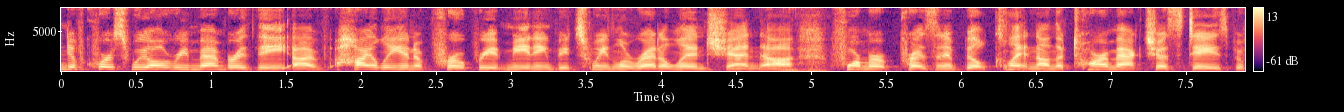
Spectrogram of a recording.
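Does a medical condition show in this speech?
No.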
